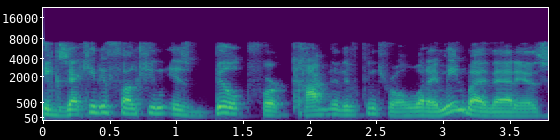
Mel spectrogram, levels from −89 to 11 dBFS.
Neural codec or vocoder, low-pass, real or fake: none; 7.2 kHz; real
